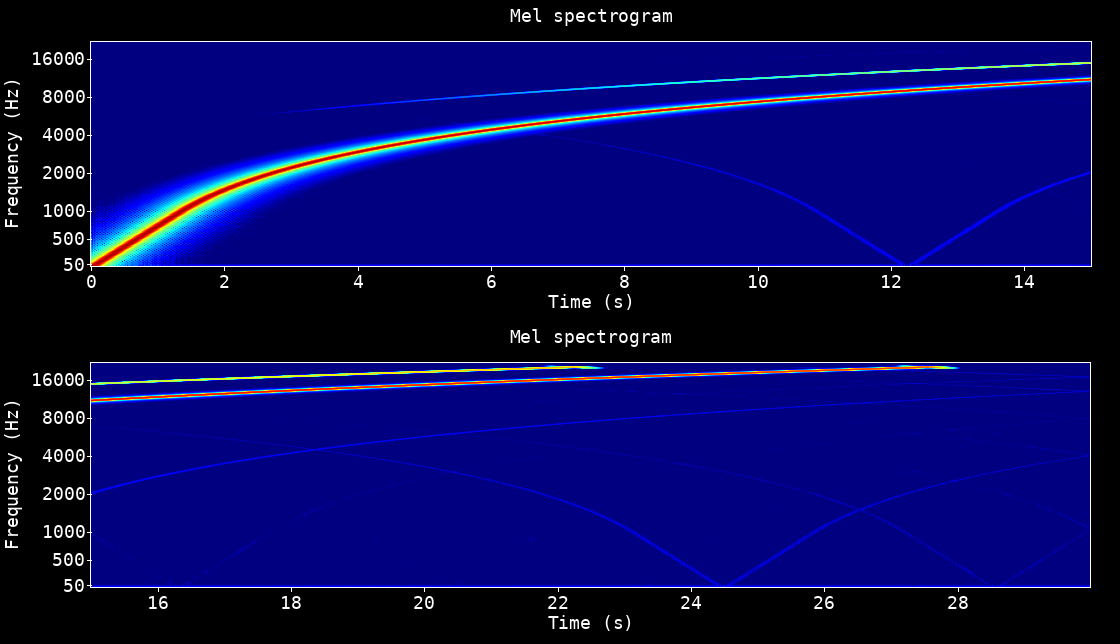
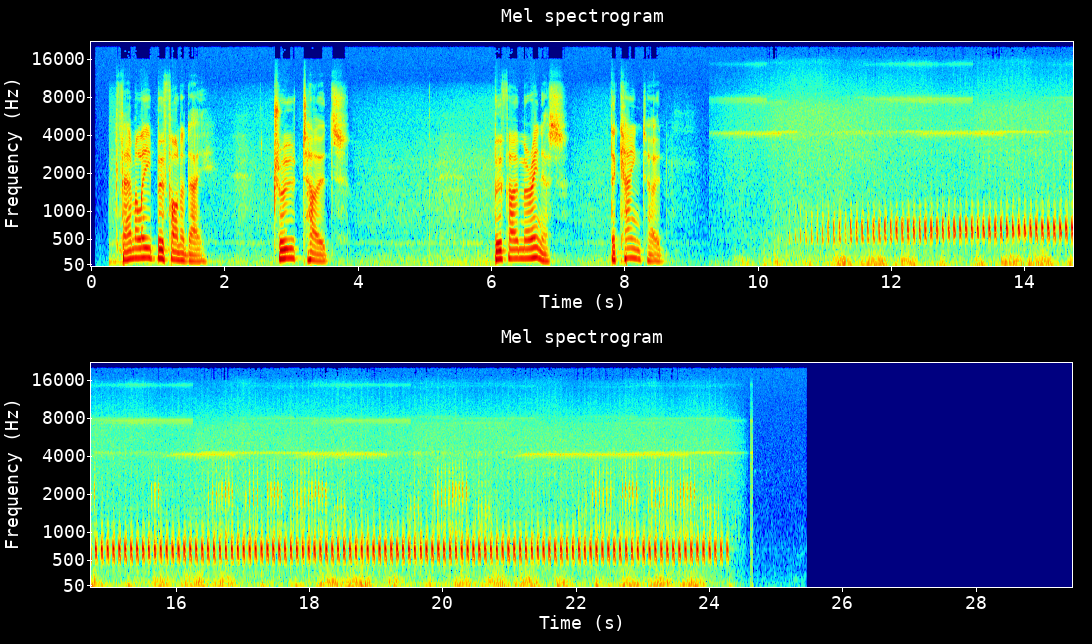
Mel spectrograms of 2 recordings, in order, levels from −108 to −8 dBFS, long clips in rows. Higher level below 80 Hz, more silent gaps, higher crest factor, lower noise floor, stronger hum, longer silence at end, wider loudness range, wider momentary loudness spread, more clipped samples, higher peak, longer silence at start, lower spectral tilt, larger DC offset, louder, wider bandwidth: first, -40 dBFS vs -46 dBFS; neither; second, 4 dB vs 20 dB; first, under -90 dBFS vs -60 dBFS; neither; second, 2.2 s vs 4.8 s; second, 3 LU vs 9 LU; second, 3 LU vs 20 LU; neither; second, -12 dBFS vs -4 dBFS; second, 0 s vs 0.25 s; second, 0 dB/octave vs -4.5 dB/octave; neither; first, -13 LUFS vs -22 LUFS; about the same, over 20 kHz vs 20 kHz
